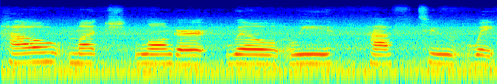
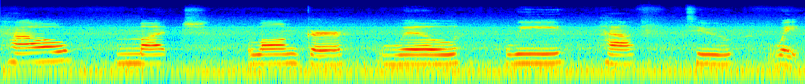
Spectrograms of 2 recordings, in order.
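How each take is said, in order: First: The sentence is spoken somewhat faster. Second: The sentence is spoken slowly. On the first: "a little bit faster now" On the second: "I'll say it slower first"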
